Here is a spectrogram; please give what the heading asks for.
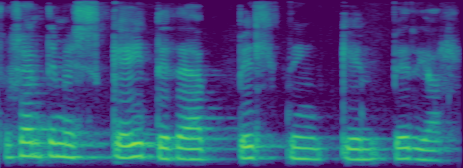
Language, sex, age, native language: Icelandic, female, 11, Icelandic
